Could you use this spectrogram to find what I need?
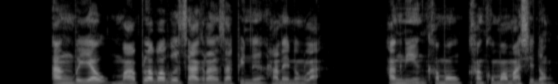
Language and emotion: Bodo, disgusted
